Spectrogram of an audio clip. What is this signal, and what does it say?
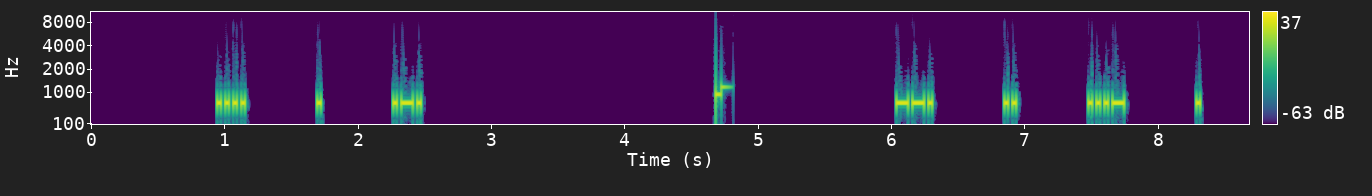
Morse code, heard as a keyed tone, about 40 wpm, spaced as for 14 wpm, 700 Hz. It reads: HER GIVE
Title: 6x Character Spacing - Top 200 Words - 40wpm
